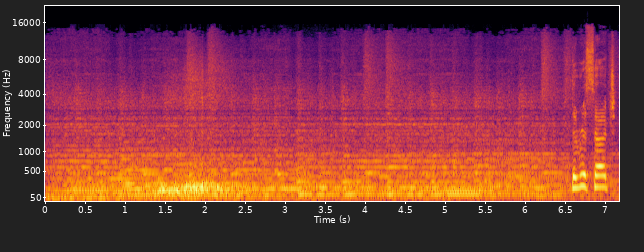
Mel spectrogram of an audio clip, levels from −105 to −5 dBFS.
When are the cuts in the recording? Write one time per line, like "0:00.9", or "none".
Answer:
0:01.2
